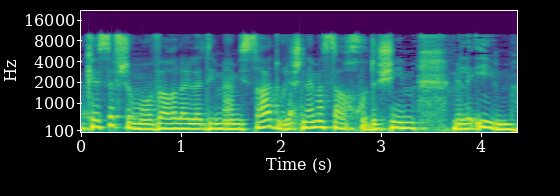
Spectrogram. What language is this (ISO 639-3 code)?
heb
